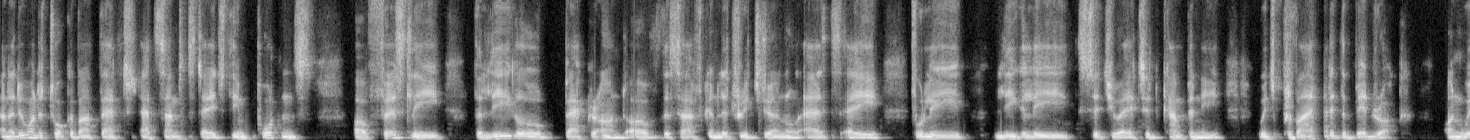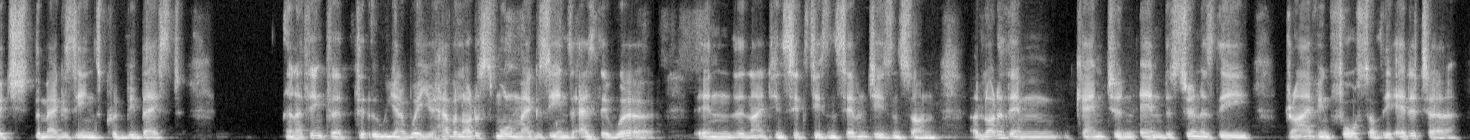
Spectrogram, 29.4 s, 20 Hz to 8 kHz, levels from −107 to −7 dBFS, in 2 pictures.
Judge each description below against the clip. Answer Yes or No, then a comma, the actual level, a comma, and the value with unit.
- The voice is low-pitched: Yes, low, 100 Hz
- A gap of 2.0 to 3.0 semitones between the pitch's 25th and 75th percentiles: No, average, 3.4 semitones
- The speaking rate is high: No, average, 170 wpm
